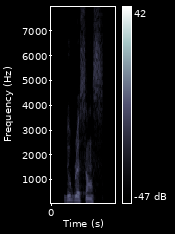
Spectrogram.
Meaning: alternative spelling of double sens
- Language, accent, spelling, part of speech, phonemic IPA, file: French, France, double-sens, noun, /du.blə.sɑ̃s/, LL-Q150 (fra)-double-sens.wav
